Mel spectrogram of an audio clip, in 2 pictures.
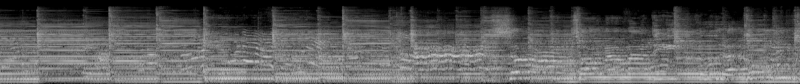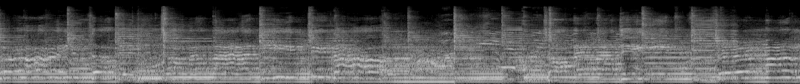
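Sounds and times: acoustic guitar strumming: 0.0 - 16.0
man singing: 3.5 - 16.0.

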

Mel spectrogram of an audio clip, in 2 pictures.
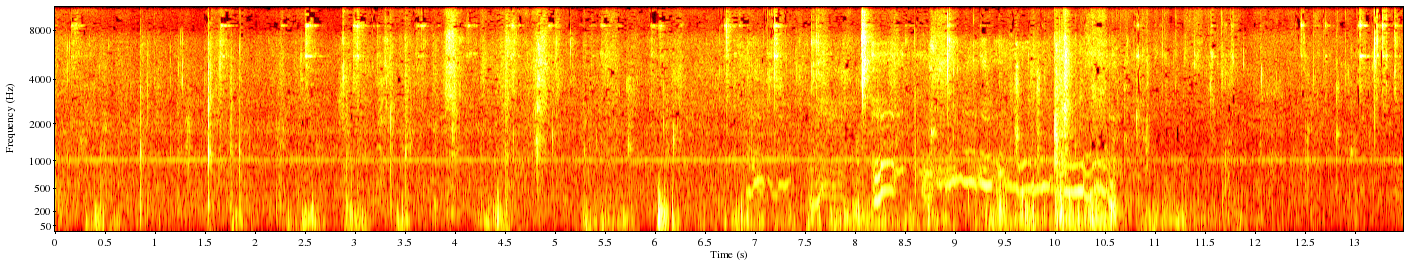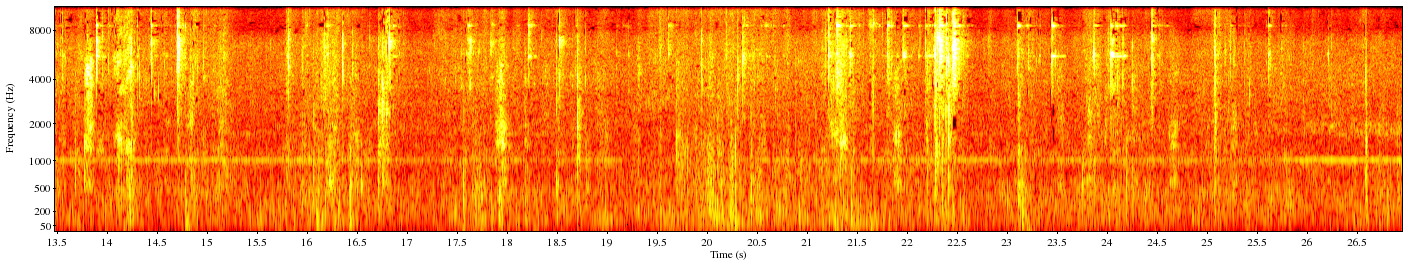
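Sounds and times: rustling and scratching on blanket: 0.0 - 26.9
small dog whining: 6.8 - 11.0.

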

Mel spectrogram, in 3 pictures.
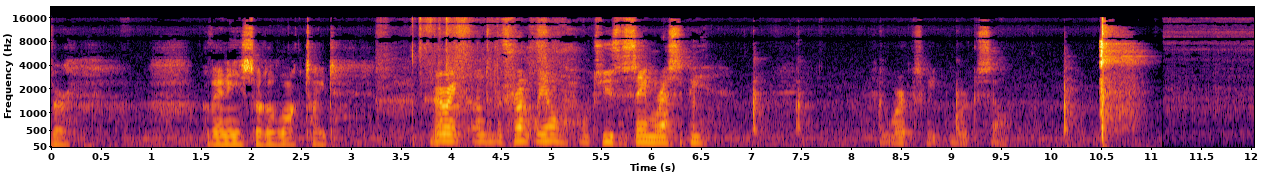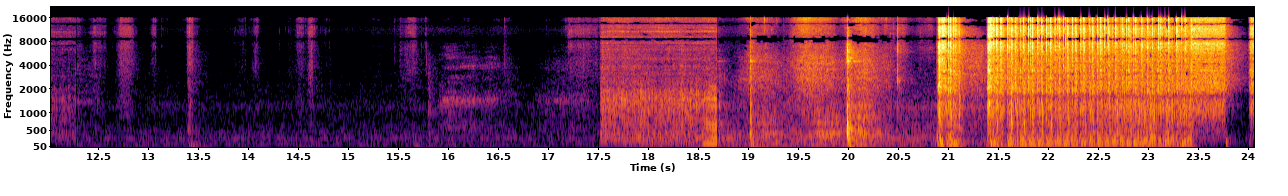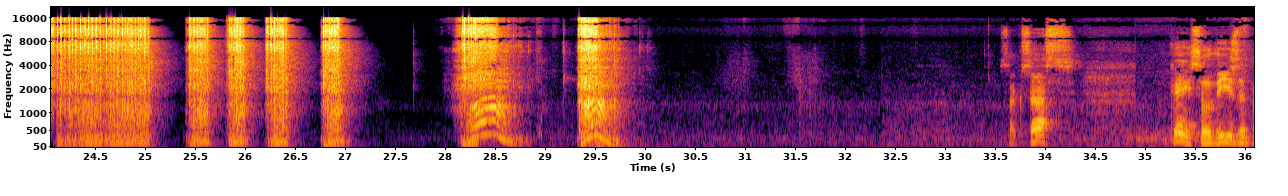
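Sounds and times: hammer striking impact driver: 20.9 - 27.1, 28.1 - 29.9
pneumatic impact wrench: 20.9 - 27.2, 28.1 - 29.9.

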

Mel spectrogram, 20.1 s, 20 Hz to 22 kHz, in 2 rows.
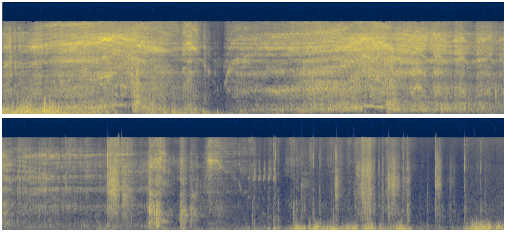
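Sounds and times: toy truck electric motor whining: 0.0 - 15.2.

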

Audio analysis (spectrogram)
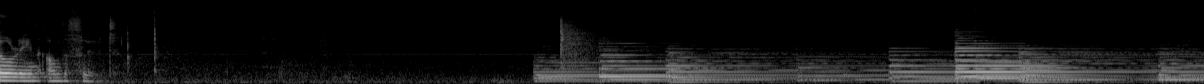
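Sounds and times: piano playing held chords: 5.3 - 12.0.

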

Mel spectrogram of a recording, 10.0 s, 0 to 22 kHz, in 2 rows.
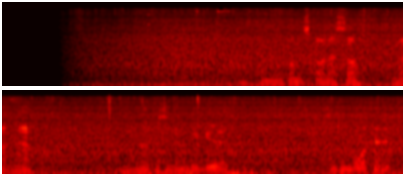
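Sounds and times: low rumble of wind on microphone: 0.8 - 10.0.

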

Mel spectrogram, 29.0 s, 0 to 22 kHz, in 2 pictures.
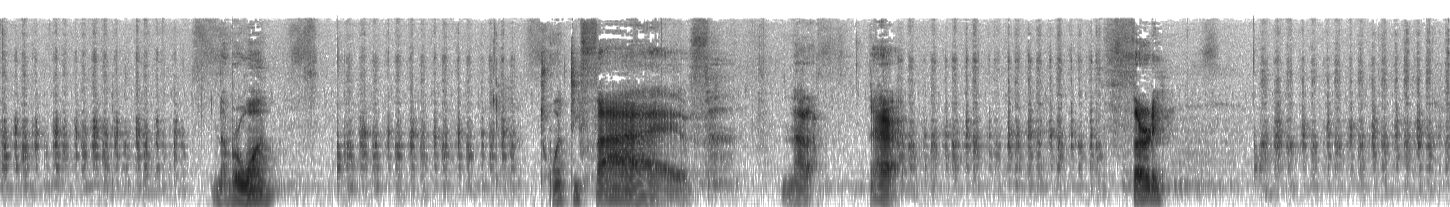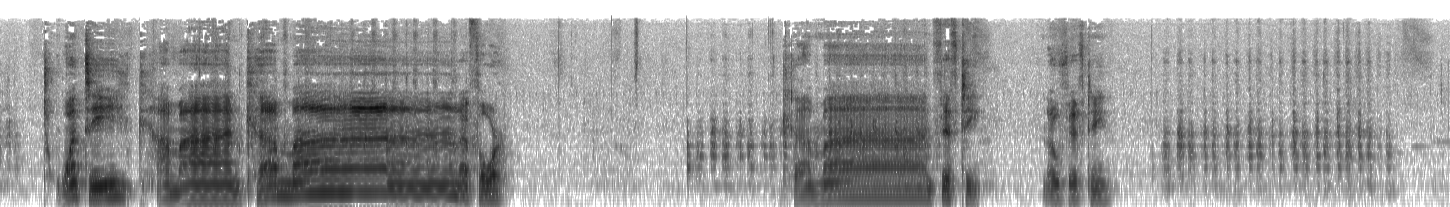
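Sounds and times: coin scraping scratch-off ticket: 0.0 - 1.9, 3.4 - 5.2, 8.9 - 11.1, 12.6 - 14.7, 18.2 - 19.2, 21.4 - 23.8, 26.1 - 28.5.

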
